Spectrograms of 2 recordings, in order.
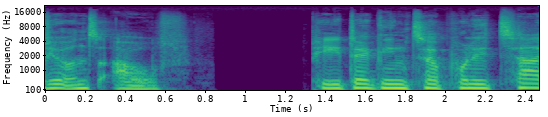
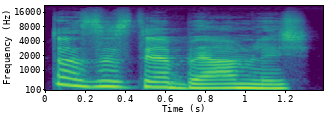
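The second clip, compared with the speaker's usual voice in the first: laughing at Peter, then sneering; mocking laugh; 4 semitones higher than usual. A narrator's reading. Scarlett laughing at disappointed Peter, mocking laugh. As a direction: laugh scornfully through the words. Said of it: "lachte Scarlett".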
